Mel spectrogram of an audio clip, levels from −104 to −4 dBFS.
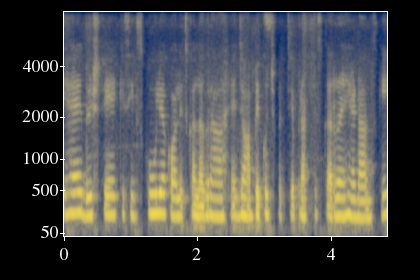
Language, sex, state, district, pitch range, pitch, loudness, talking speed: Hindi, female, Delhi, New Delhi, 200-225 Hz, 210 Hz, -18 LUFS, 245 wpm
